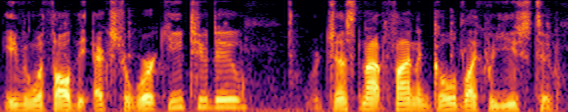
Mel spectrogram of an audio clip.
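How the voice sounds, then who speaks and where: Man playing a lively, jovial frontier mine boss. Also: mid-range voice, fairly quick, dry recording, close to an everyday voice. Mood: businesslike. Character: jovial, avuncular Old West mine boss. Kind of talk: audio drama acting.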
